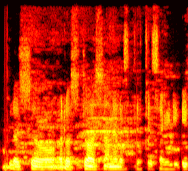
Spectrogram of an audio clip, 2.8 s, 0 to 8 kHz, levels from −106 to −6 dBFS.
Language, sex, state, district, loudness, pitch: Konkani, male, Goa, North and South Goa, -22 LUFS, 130 Hz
